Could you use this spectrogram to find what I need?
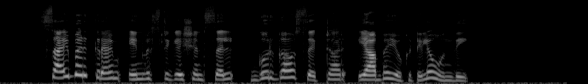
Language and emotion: Telugu, neutral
